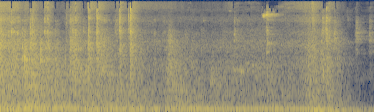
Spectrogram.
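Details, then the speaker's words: Garage door opener closing after lift rod adjustment to vertical: steady motor drone as the door comes down, settling onto the seal with only a soft bump; before the tweak it banged at the bottom, now closes gently. "I can hear it, the seal just bottom out, just hit. And it's so gentle and everything now, it doesn't go bang."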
